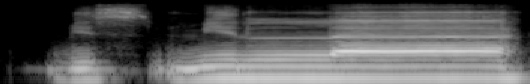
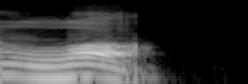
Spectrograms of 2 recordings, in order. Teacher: Setiap kasrah itu dibaca pasti tipis dia, tarkik jadi lah bukan lo.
